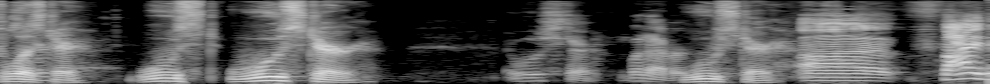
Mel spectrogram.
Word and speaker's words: Worcester: The It's I'm told it's pronounced Worooster. It's spelled like Warchester, but it's spelled Yeah, it's Worcester. Woo. Worooster.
